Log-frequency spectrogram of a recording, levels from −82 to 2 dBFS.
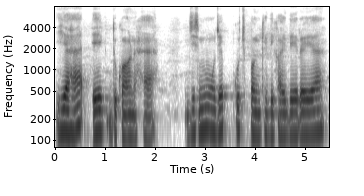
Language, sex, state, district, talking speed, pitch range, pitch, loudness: Hindi, male, Uttar Pradesh, Saharanpur, 130 wpm, 120-140 Hz, 130 Hz, -20 LUFS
